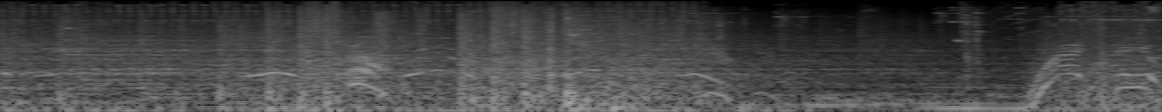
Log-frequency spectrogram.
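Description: Gunfire in the video game Death Stranding, a dense, continuous fusillade of rapid shots and bursts that stays loud throughout, mixed with chaotic combat noise and game effects.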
